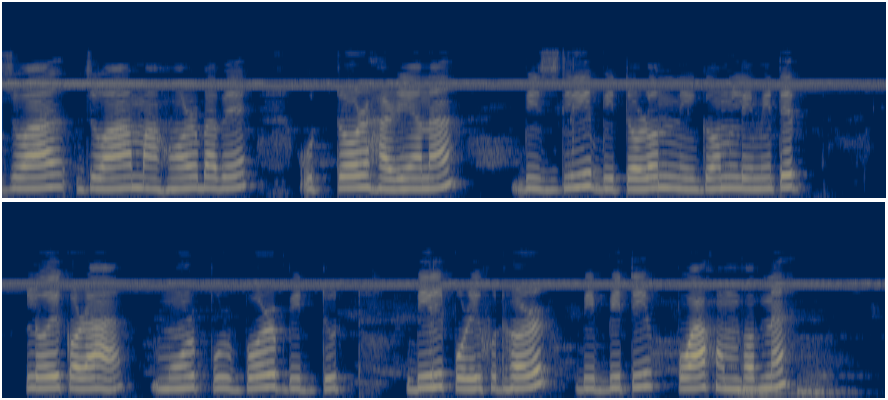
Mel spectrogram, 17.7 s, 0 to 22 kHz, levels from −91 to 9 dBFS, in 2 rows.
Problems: constant background noise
